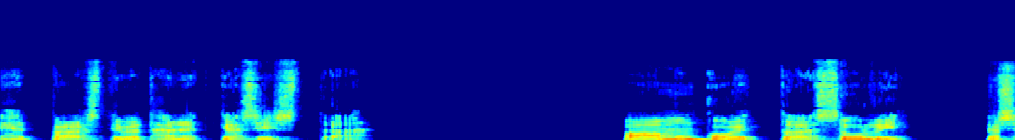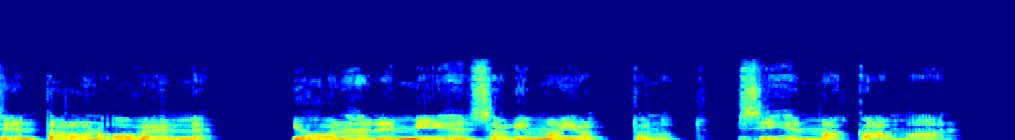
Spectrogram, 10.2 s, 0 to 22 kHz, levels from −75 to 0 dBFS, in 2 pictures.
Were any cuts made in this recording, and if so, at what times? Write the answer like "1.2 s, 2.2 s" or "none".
4.2 s, 5.0 s, 8.8 s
